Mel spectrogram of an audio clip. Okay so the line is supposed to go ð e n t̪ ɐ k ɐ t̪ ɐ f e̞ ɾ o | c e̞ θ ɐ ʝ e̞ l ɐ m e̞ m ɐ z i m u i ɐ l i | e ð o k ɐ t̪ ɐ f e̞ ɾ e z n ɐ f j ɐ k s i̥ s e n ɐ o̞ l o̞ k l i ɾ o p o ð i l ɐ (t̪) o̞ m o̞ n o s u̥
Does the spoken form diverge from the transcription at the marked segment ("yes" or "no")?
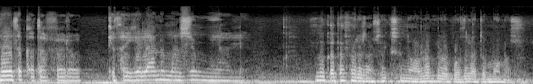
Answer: no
